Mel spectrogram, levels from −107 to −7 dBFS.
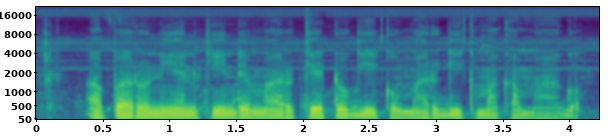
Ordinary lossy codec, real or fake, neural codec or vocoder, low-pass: none; real; none; none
